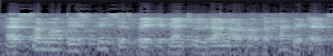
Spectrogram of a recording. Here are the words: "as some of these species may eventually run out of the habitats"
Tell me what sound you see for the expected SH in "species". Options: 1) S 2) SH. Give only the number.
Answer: 1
